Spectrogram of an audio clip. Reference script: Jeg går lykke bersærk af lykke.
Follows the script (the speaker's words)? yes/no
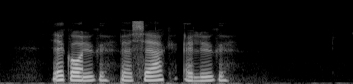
yes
